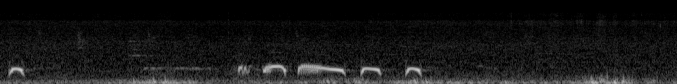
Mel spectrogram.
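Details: Spotted dove singing in the 'giọng son' style, used to get captive doves cooing: a single short note, then a phrase of clipped coos framing one long drawn falling coo, with soft low background noise.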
